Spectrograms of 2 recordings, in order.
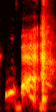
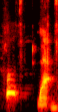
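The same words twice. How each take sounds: First: Much higher, cartoonish squeak; squeaky mock voice. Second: Squeaky voice breaking into a laugh; laughing squeak. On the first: Mimicking her reply to the stranger, squeaky voice. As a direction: pipe it up like a startled cartoon. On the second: Retold or imitated. Still mimicking her reply, now laughing. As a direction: giggle through the words in a high squeak. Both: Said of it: "I was just being like".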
